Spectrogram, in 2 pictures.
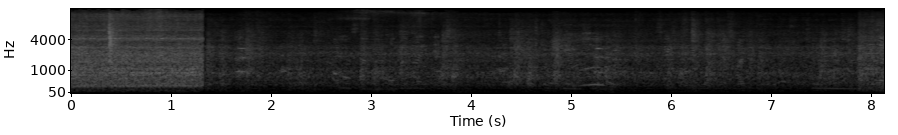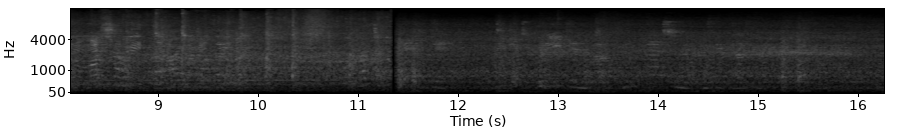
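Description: A train rattles and rumbles along the tracks.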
